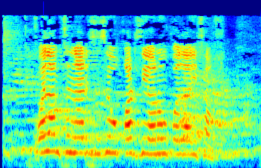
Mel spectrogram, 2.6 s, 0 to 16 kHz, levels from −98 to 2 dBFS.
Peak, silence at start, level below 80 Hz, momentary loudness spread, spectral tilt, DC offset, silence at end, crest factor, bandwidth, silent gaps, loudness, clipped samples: 0 dBFS; 0.05 s; -54 dBFS; 14 LU; -0.5 dB/octave; under 0.1%; 0 s; 16 dB; 11.5 kHz; none; -14 LUFS; under 0.1%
